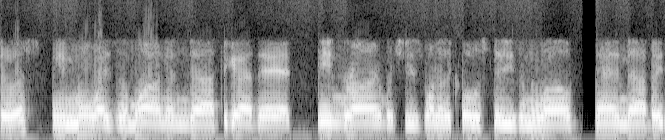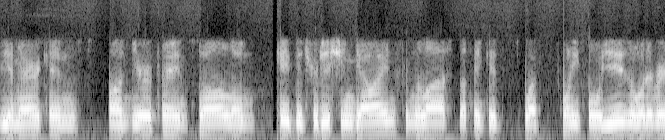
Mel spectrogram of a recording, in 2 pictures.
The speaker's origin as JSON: {"language": "English", "country": "Australia", "tie": "born or raised there", "said": "I was born in Australia"}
